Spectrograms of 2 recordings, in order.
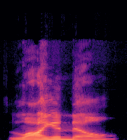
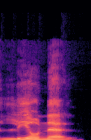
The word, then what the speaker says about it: Lionel: of course it is Lionel that's not how you say his name guys I'm just kidding that's not how you see this whole Lionel Messi coming to Philadelphia it's Leonel Leonel all right not lion it's the amount of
